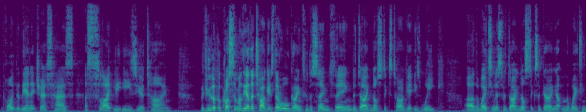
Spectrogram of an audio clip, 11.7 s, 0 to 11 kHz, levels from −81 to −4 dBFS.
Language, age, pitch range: English, 40-59, 120-150 Hz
